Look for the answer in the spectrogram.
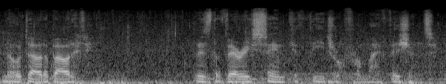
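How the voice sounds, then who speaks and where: A man's voice: medium pitch, level tone, normal speed, natural voice. A man playing a brooding, devout warrior, a video game hero talking to himself. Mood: brooding, resolute. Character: brooding, devout male warrior on a holy mission. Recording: clear rain and thunder noise behind.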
